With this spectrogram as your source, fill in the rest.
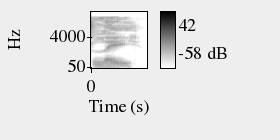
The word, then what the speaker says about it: Lie: fragrance is antoine lee spelled lie which is lie in english but it's actually pronounced lee i believe i hope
